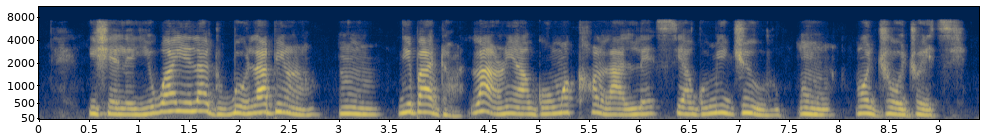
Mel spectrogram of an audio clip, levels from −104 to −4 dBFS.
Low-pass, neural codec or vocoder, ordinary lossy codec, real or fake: 7.2 kHz; codec, 16 kHz, 4.8 kbps, FACodec; none; fake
